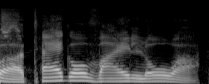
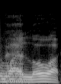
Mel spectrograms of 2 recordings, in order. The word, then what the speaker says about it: Tagovailoa: Almost. Tua Tagovailoa. That's Hawaiian. You got to talk in syllables, you guys.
